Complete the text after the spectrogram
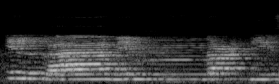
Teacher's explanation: Maksudnya nun atau nun mati atau tanwin yang bertemu dengan huruf ba, maka nun mati atau tanwinnya diganti dengan mim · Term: iqlab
